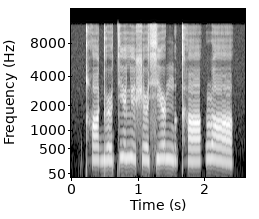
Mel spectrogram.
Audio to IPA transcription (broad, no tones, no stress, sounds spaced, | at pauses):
qʰ ɑ ɡ ə˞ tʲ ə˞ lʲ u ʃ ə˞ sʲ ə˞ ŋ ʊ kʰ ɑ | ɭ ɑ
